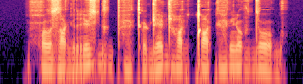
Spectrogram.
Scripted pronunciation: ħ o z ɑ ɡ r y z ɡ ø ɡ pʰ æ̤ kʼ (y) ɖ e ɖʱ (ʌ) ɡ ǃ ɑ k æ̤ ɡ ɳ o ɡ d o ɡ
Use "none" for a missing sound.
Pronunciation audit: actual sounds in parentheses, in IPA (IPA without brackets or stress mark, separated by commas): ø, ɑ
